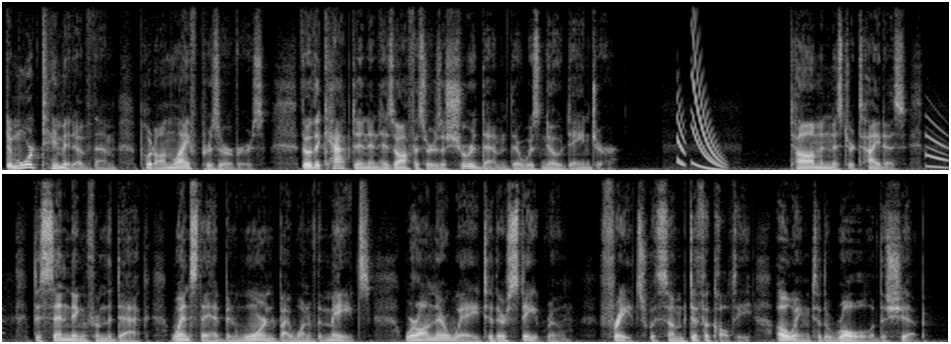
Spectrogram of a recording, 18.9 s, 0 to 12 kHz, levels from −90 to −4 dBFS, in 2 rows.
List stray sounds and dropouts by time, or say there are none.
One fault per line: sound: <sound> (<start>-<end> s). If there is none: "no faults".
sound: chirp (6.7-7.3 s)
sound: chirp (9.2-9.5 s)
